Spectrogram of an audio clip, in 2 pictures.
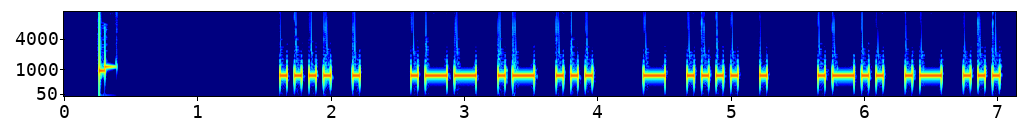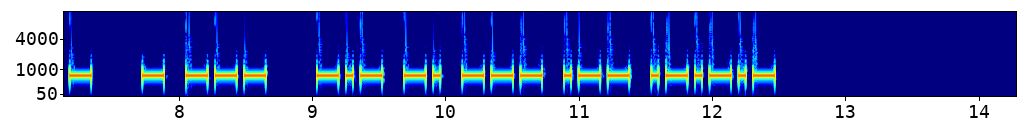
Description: Morse code, heard as a keyed tone, about 22 wpm, 700 Hz. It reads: HE WAS THE LAST TO KNOW.
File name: practice / 22wpm / Sentences with 2-Word Phrases - 22wpm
